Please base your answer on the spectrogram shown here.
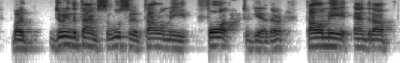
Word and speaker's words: Ptolemy: this is this is Ptolemy I mean the p is silent this is Ptolemy Yeah Yeah so basically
